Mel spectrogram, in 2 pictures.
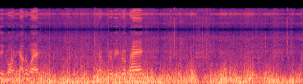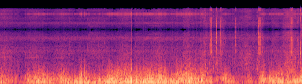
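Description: Bicycle tyres roll and crunch over a bumpy dirt trail.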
